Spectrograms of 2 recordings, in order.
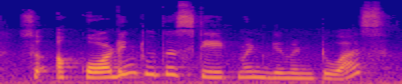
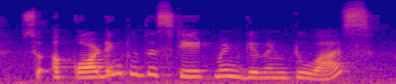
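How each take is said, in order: Both takes have the same delivery.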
